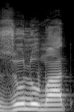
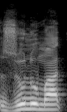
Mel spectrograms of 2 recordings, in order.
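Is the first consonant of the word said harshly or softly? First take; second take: harshly; harshly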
